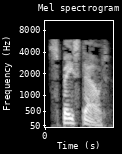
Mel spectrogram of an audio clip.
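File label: "spaced-out", American English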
